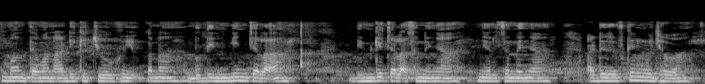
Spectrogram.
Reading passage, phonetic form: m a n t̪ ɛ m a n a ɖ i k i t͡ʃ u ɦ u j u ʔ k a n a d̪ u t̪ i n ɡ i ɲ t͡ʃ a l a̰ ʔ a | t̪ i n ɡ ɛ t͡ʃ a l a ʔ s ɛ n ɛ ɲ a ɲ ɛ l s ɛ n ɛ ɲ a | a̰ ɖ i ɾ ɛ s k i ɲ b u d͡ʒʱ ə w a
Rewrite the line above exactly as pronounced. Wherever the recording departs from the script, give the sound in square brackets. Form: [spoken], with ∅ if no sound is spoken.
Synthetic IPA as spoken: m a n t̪ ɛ m a n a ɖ i k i t͡ʃ u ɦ u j u ʔ k a n a d̪ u [d̪] i n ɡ i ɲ t͡ʃ a l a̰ ʔ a | [d̪] i n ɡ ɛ t͡ʃ a l a ʔ s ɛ n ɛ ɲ a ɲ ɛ l s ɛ n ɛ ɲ a | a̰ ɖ i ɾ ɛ s k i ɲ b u d͡ʒʱ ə w a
